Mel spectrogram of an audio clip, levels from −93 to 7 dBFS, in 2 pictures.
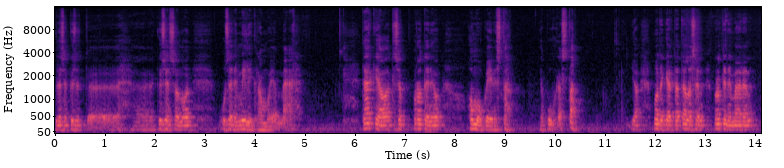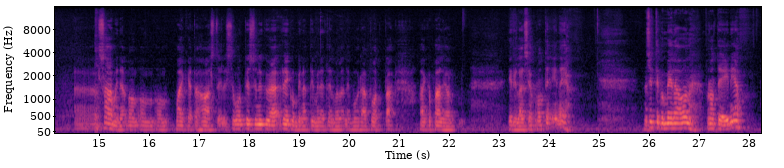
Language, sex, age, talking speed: Finnish, male, 50-69, 95 wpm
